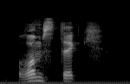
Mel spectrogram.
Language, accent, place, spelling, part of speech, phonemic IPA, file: French, France, Lyon, romsteck, noun, /ʁɔm.stɛk/, LL-Q150 (fra)-romsteck.wav
- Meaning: alternative form of rumsteck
